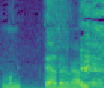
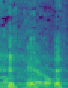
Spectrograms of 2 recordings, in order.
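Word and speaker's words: Monteiro: Is pronounced. Okay. You must say it like that, Montero. Montero.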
